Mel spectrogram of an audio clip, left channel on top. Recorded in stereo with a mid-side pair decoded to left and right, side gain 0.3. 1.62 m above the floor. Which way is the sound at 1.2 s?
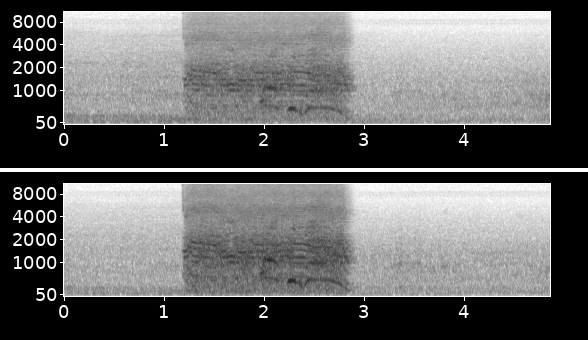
65° right.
